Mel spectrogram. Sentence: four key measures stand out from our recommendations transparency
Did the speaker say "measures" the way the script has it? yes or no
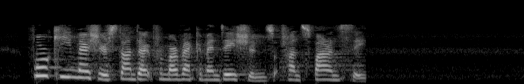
yes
